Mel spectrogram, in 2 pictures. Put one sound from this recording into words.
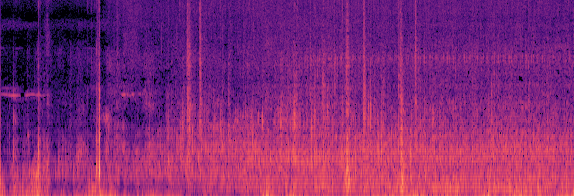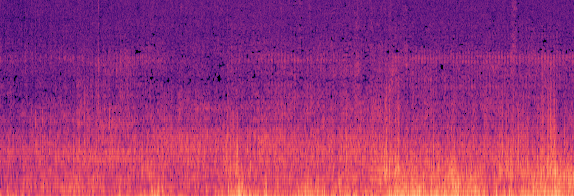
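A moving car's tyres rumble steadily on the road, growing louder.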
